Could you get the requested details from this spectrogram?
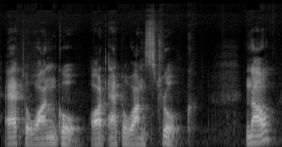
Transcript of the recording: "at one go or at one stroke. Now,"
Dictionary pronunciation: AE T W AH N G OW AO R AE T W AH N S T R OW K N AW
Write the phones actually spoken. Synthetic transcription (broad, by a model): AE T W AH N G OW AO R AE T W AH N S T R OW K N AW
